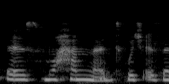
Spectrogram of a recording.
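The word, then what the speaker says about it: محمد: lidal which has sikon so this name is pronounced as mu muhammad now your turn please try to celebify these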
